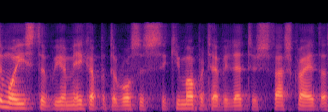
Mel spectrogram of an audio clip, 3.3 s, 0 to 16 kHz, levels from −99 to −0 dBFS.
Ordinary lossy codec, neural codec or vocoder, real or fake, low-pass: MP3, 48 kbps; codec, 16 kHz, 0.2 kbps, FocalCodec; fake; 7.2 kHz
